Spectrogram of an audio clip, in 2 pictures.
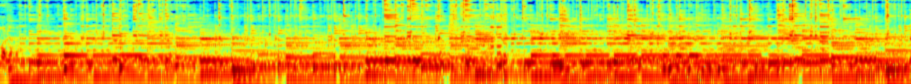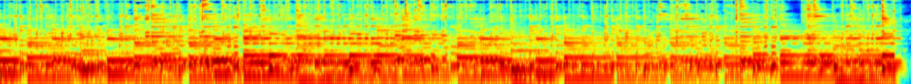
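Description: Nylon-string classical guitar played solo in a cumbia rhythm using right-hand tremolo. The thumb picks a moving bass line while the ring, middle and index fingers pluck each melody note in quick repeats.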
